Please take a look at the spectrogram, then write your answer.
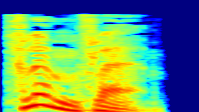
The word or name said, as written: flimflam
